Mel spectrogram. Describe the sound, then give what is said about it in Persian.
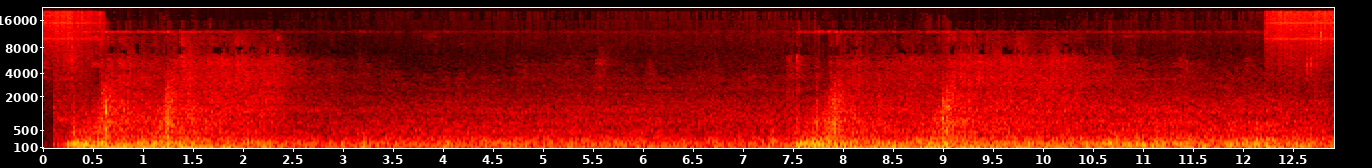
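Deep, rumbling explosions at Nobonyad roll through a continuous low roar, with two heavier booming surges, one at the start and another partway through, each swelling loudly before fading back into the rumble. “انفجار وحشتناکی بود.”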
